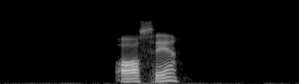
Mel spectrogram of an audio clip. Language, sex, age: Norwegian, male, 28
